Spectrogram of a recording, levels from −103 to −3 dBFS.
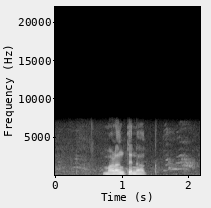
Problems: constant background noise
